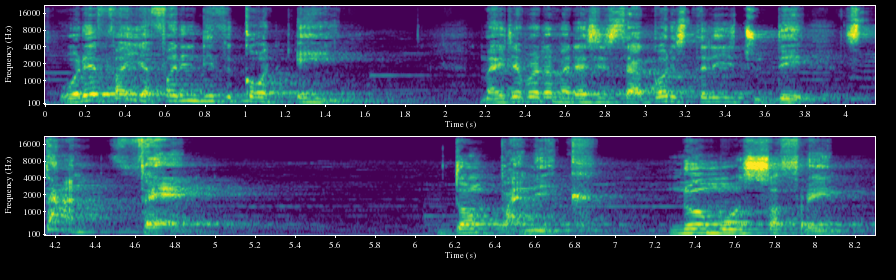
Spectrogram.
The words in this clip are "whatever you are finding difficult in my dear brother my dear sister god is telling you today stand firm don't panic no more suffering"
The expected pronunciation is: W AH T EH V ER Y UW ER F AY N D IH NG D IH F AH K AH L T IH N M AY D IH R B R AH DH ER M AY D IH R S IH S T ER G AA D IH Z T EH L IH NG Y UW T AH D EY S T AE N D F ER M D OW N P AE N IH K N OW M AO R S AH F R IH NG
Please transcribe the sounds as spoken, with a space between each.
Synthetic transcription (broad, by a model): W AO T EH V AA Y UW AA F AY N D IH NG D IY F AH K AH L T IH N M AY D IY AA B R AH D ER M AY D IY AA S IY S T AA G AA D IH S T EH L IH NG Y UW T AH D EY S T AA N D F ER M D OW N P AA N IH K N OW M AO S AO F R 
